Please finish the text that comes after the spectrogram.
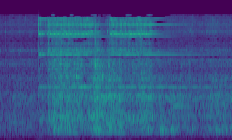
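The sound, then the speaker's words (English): An old-fashioned telephone bell rings in one loud, rattling metallic burst lasting about a second, then trails off into a lingering fade. No voices are heard. “What is that old fashioned gadget over there? I think it's a phone.”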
